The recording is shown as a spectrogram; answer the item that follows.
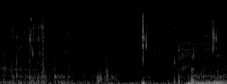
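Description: Faint sipping and swallowing of beer from aluminium cans, with a sharp click about one and a half seconds in and low handling rumble near the end as the cans come down.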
